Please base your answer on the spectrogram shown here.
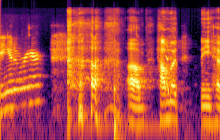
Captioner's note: laughs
